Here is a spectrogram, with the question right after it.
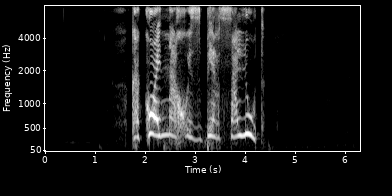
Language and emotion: Russian, angry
